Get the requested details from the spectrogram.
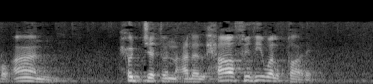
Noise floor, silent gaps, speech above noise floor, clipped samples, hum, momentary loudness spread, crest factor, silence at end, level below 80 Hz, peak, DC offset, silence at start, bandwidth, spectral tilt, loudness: -39 dBFS; none; 21 dB; under 0.1%; none; 24 LU; 20 dB; 0 s; -52 dBFS; 0 dBFS; under 0.1%; 0 s; 8 kHz; -3.5 dB/octave; -18 LUFS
